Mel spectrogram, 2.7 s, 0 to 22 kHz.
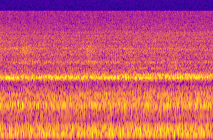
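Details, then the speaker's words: Cheap Chinese Webasto-type diesel heater running on red diesel at full load, drawing 40–60 W intermittently yet running hard: steady burner roar under blower hum with constant whine, no pulsing or sputtering, normal running. "il prend pas tout le temps et pourant il tourne fort"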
